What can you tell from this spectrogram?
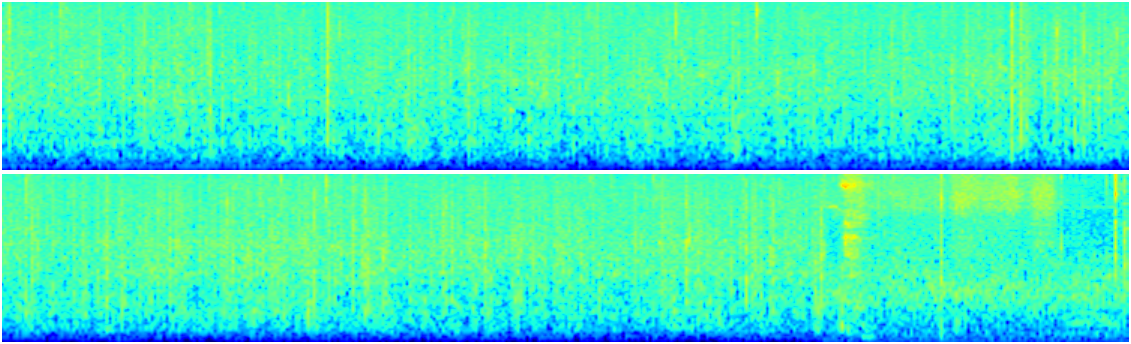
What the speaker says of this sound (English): It's been pretty relentless rain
